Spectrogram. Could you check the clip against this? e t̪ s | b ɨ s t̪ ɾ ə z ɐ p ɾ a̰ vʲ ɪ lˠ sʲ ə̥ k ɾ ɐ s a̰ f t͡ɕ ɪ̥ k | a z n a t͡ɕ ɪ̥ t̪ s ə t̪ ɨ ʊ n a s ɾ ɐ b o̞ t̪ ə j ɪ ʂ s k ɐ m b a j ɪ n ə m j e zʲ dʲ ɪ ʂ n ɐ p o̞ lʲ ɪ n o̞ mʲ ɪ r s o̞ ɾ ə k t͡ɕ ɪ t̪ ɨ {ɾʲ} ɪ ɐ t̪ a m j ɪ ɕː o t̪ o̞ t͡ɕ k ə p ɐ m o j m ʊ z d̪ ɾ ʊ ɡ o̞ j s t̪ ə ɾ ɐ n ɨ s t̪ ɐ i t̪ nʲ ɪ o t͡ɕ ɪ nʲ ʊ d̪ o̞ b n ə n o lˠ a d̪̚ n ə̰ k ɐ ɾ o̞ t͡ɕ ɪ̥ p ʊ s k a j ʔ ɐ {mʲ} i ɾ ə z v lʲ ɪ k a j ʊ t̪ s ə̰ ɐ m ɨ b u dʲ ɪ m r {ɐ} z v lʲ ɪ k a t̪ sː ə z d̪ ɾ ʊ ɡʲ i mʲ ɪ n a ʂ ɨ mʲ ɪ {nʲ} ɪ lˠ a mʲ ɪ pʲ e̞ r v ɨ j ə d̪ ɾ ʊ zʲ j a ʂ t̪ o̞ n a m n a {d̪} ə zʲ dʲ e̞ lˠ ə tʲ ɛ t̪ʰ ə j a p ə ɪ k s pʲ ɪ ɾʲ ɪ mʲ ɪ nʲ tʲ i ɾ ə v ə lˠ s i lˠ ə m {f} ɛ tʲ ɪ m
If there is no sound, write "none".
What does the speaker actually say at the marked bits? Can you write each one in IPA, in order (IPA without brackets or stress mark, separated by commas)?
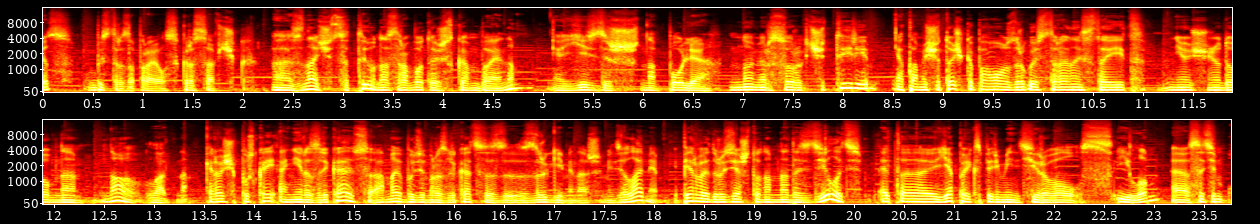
ɾʲ, nʲ, ə, dʲ, d̪, s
